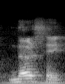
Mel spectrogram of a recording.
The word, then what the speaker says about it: nursery: Esses meninos ocupavam a mesma nursery numa linda casa de Londres. Nursery? Repetiu Pedrinho. Que vem a ser isso? Nursery pronuncia-se nursery, quer dizer em inglês quarto de crianças.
